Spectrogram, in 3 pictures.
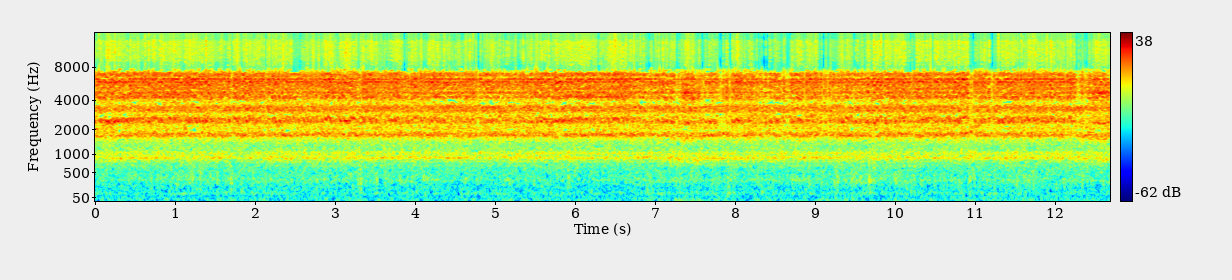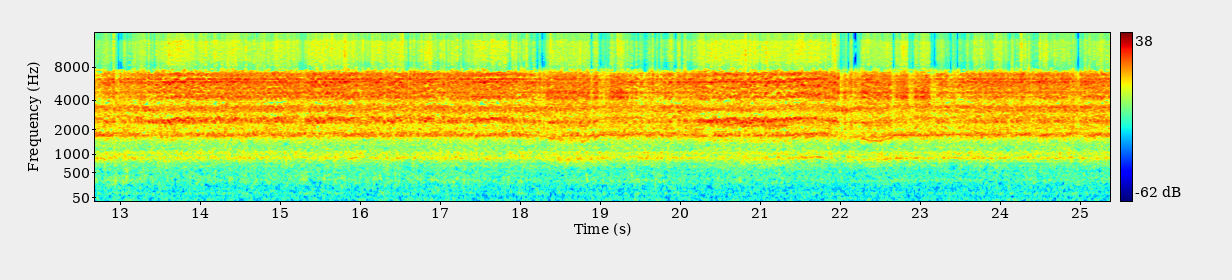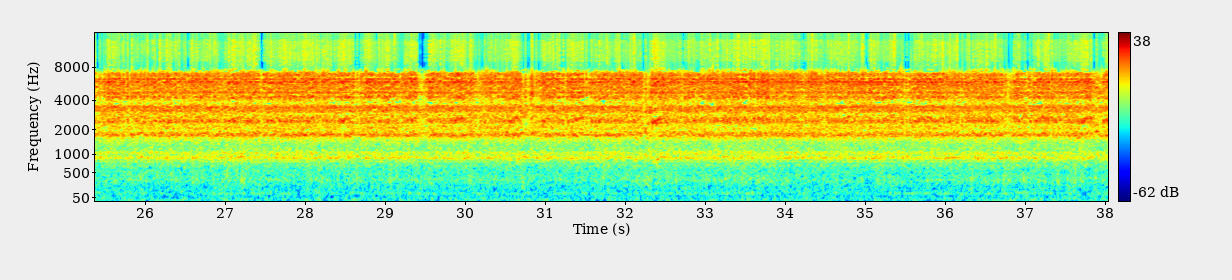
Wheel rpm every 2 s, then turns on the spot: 230, 230, 230, 230, 230, 230, 220, 230, 230, 220, 220, 230, 230, 230, 230, 230, 240, 230, 240.
none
